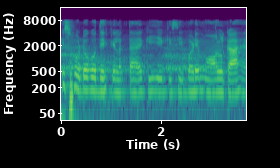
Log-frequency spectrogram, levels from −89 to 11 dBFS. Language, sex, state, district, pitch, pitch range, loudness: Hindi, female, Uttar Pradesh, Lucknow, 165 Hz, 160-175 Hz, -19 LUFS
